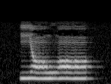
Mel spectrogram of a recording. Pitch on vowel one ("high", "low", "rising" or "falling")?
high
